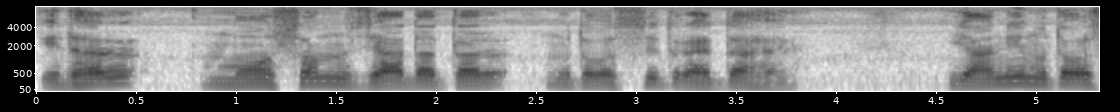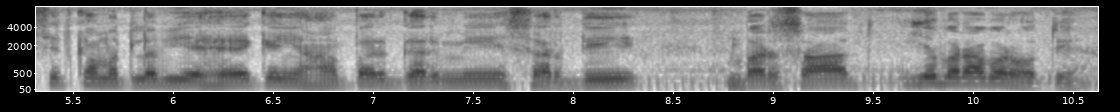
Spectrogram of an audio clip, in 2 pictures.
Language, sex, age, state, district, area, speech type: Urdu, male, 30-45, Uttar Pradesh, Saharanpur, urban, spontaneous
